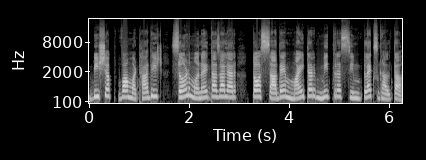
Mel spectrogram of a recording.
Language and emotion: Goan Konkani, neutral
